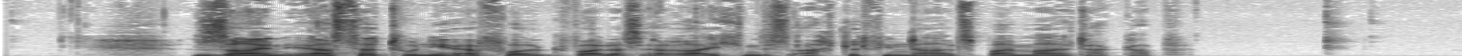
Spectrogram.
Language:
German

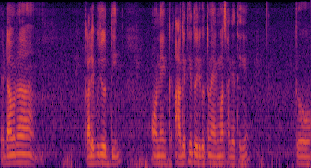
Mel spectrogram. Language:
Bangla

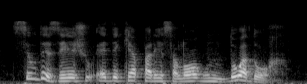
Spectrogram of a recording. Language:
Portuguese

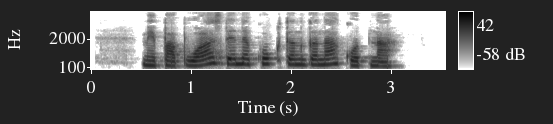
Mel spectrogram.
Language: Mari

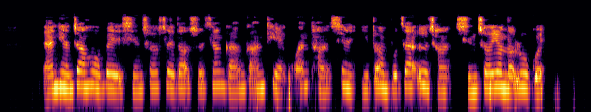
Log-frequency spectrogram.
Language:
Chinese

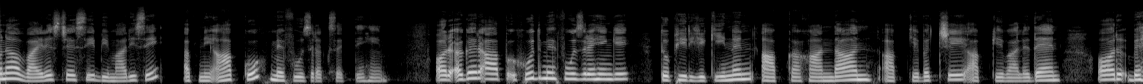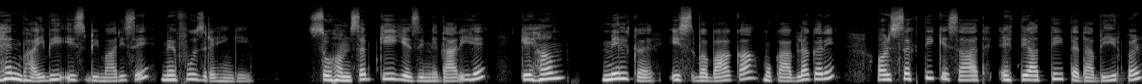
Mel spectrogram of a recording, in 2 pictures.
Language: Urdu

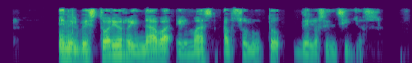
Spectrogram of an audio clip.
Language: Spanish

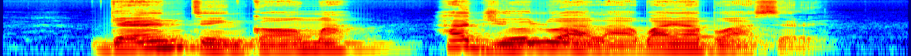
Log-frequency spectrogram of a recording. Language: Igbo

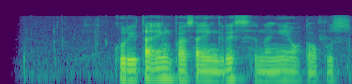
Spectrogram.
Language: Javanese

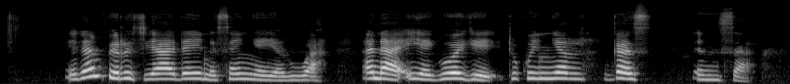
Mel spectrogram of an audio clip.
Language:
Hausa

